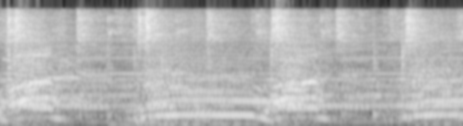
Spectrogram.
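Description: Tabla playing a steady rhythm, the bass drum's pitch swelling up and falling back about once a second between sharp strokes, over sustained harmonium notes. This is kirtan accompaniment.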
